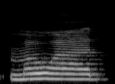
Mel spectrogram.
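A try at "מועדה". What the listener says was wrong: It is moadeh. Very good reading. It's a hard word.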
